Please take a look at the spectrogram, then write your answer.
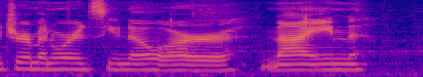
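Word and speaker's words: nein: The only German words you know are nine. Nine and ya is exactly how you pronounce it.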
